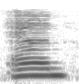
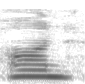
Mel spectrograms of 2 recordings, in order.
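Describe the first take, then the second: First: The name is said like 'Anne'. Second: The name is said like 'On'. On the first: "mispronounced as Anne Rand" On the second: "or On Rand"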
